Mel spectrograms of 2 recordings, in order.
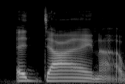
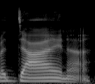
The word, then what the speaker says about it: Edina: which are those people from Edina. Now, why are you saying it like that? – Because that's how you say it. – Edina? I'm from here. You say Edina.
